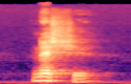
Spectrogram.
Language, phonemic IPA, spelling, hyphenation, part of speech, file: Dutch, /ˈnɛs.tʃə/, nestje, nes‧tje, noun, Nl-nestje.ogg
- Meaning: diminutive of nest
